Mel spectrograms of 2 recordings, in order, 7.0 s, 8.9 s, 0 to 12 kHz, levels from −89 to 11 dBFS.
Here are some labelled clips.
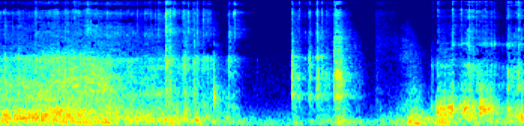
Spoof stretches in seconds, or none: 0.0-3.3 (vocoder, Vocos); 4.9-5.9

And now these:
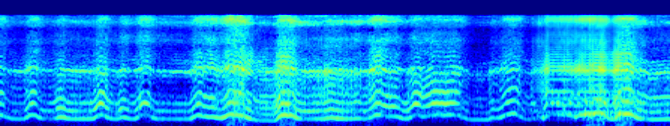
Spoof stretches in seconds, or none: 7.1-8.3 (vocoder, Vocos)

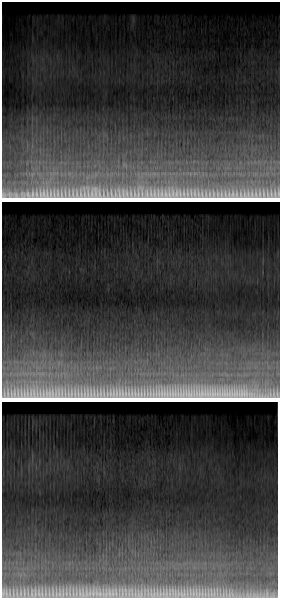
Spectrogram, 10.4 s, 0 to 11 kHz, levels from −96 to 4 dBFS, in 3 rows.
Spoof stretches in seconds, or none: 0.0-1.8 (vocoder, Vocos); 6.0-8.0; 9.1-10.4

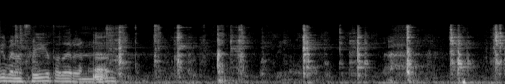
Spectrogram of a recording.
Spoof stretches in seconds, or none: 1.0-3.3 (vocoder, Vocos); 4.0-5.1

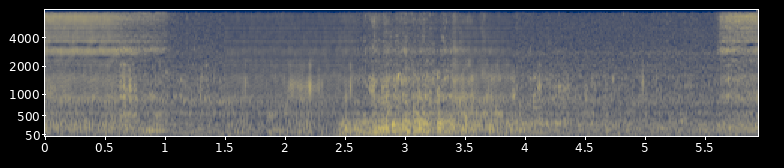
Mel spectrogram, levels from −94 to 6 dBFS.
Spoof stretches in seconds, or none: 0.0-0.6 (vocoder, Vocos); 1.5-2.6; 3.4-3.9

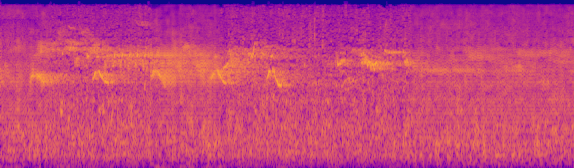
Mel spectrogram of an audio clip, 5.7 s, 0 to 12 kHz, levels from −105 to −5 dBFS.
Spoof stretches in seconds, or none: 0.0-0.5 (vocoder, Vocos); 1.5-2.2; 4.1-5.7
